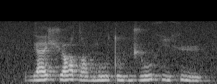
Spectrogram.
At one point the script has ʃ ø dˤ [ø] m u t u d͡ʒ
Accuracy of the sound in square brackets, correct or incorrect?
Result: correct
